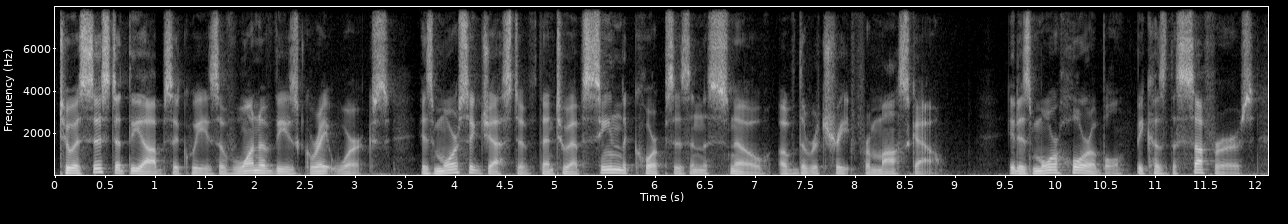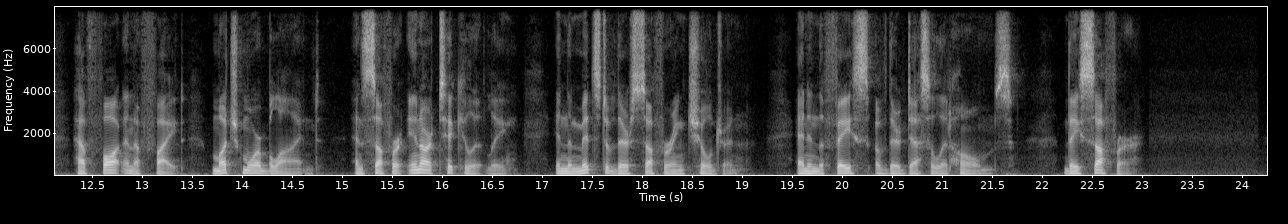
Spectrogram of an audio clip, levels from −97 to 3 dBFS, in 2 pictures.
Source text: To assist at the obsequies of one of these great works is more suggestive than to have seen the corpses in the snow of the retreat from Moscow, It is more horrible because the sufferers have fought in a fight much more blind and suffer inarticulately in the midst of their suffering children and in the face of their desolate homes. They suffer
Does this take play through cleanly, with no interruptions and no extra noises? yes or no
yes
